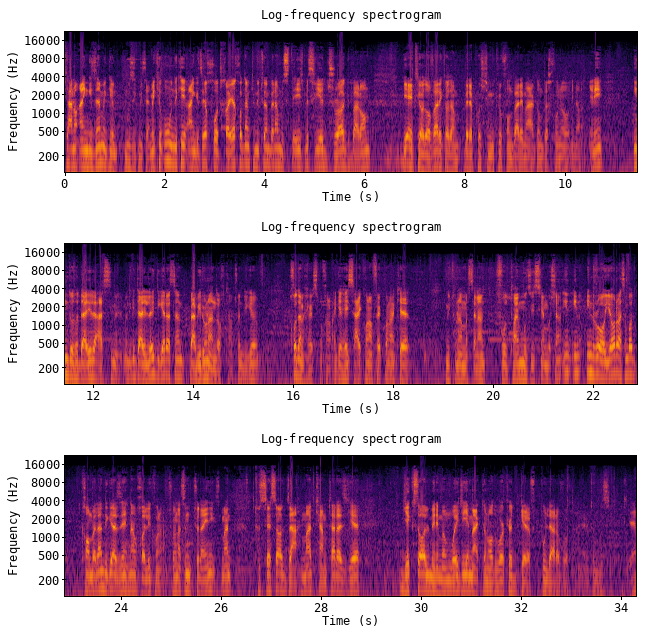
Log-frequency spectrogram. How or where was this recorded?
busy venue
